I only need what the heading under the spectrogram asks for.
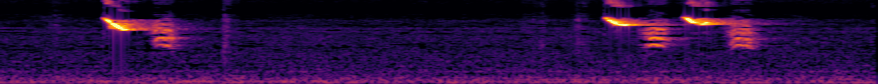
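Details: Sooty-headed bulbul singing: a single high whistled downslur, a pause, then two more quick downslurred whistles close together, against a quiet low background hum.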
